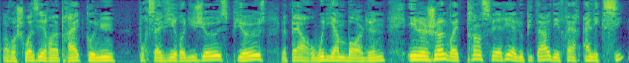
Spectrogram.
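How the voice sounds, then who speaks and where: A man, recounting an exorcism case in a conversational storytelling style, building suspense with emphatic pauses. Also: on the high side, mellow, no room sound. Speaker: guest expert.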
